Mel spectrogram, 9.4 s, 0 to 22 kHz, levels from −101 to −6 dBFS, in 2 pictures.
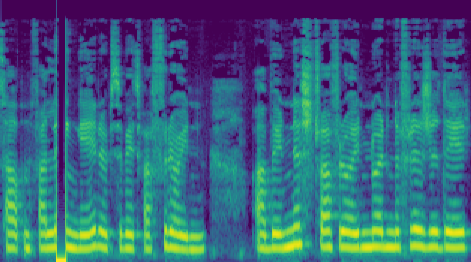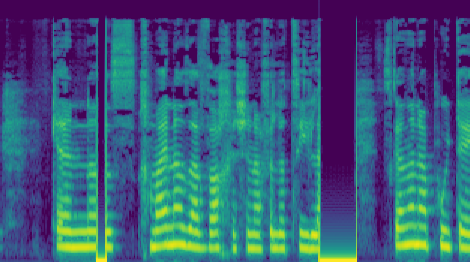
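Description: Three violent bursts cut through the speech: a sharp bang from 0.56 to 0.65 s, another from 5.67 to 5.76 s, and a longer event from 7.90 to 8.27 s, where a loud pop opens a stretch with the speech gone and a second pop closes it. These are invalid numbers at full scale. A calculation went infinite or undefined, and each affected block was pinned at one extreme value. The blocks last about 93 ms, which fits 4096 samples, and 372 ms, which fits 16384.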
